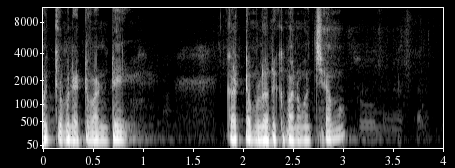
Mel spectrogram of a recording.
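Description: A man speaks loudly with animation into a microphone over loudspeakers.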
